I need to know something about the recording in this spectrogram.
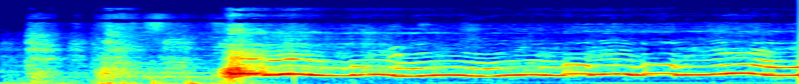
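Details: Keyush, a Siberian Husky, singing along to Queen's Flash: a few short broken yelps lead into one long, loud, wavering howl that dips and rises with small pitch steps.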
